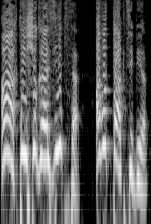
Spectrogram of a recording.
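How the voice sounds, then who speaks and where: A woman reading an audiobook, voicing a gruff, scolding young knight in her own high voice. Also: very animated, measured pace, dry recording, clean studio sound, full character voice.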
